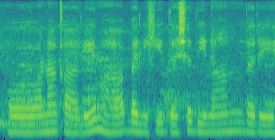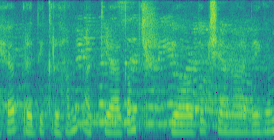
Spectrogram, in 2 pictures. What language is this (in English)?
Sanskrit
